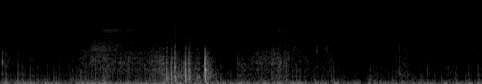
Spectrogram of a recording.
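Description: A fingertip traces the illustrated paper pages of an open hardcover picture book, making a soft, steady rustling hiss. Around the middle, a page is turned with a brief flurry of crisp, sharp crackles. The sound then settles back into quiet, low brushing strokes.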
